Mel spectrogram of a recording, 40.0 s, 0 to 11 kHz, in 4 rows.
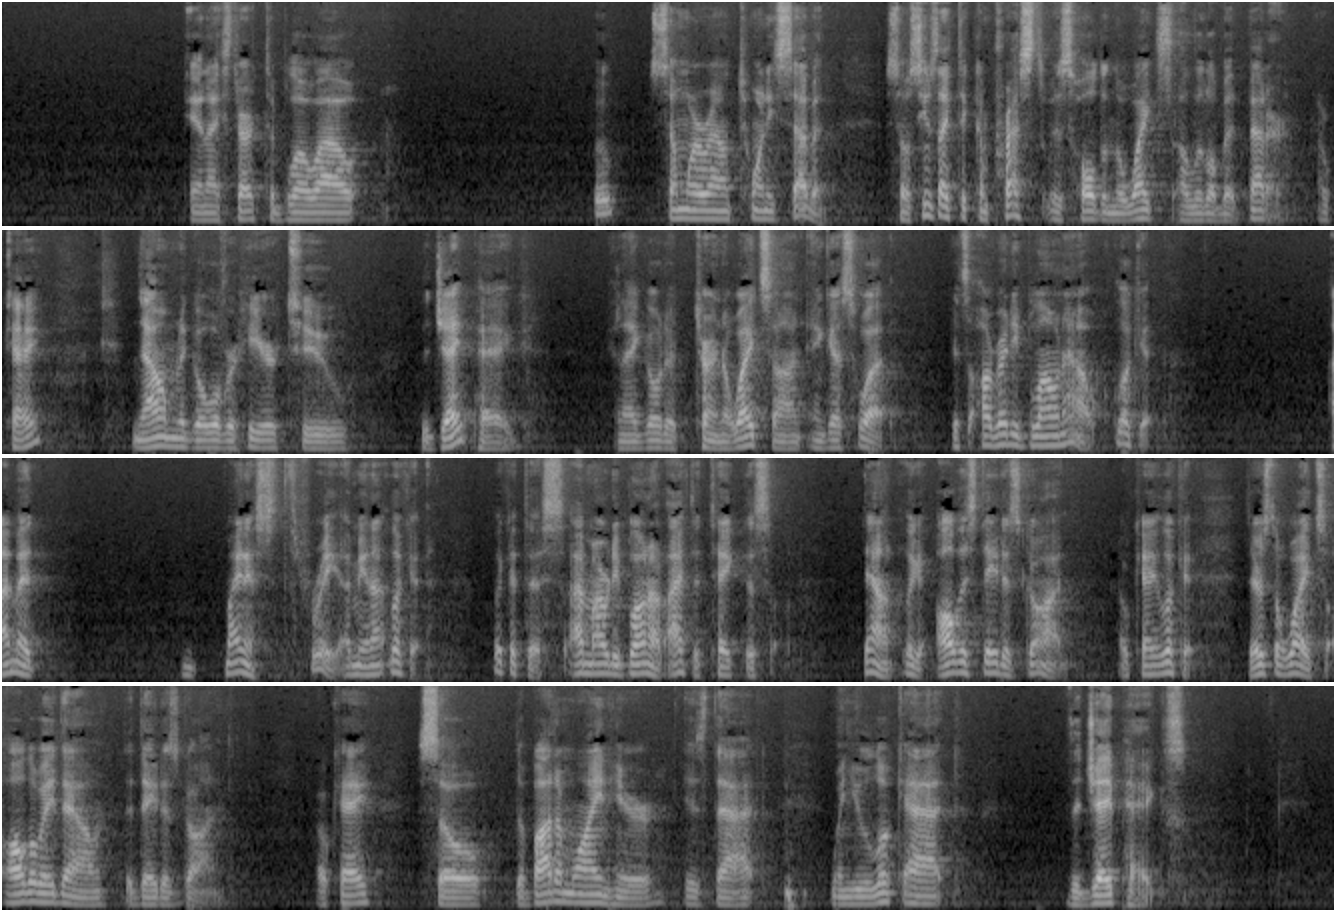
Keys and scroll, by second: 11.5 Right.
